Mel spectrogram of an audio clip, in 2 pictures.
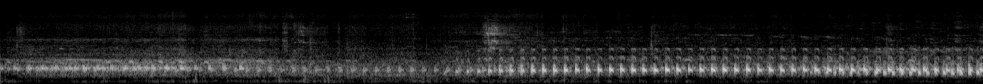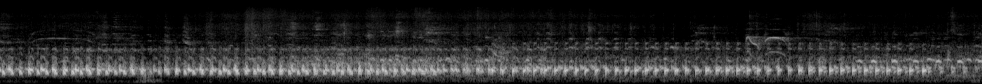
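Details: Cururu toads (Rhinella marina) calling at a forest lake in Brazil's Atlantic Forest: a softer trill opens, then after about five seconds a nearer toad joins with a loud, rapid, machine-like pulsed trill that carries on steadily.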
